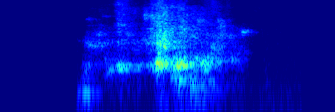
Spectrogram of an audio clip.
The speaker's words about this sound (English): I'm just going to take a drink of water, so we may want to edit this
